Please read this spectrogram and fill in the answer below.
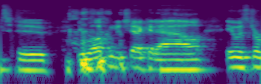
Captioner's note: laughs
